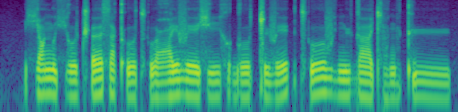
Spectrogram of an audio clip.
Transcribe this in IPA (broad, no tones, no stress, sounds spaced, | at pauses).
ç ɑ ŋ ʊ ç ʊː t͡ʃʼ ɜ s a kʼ ʊː t͡sʼ ʊː ʕ e v eː ɕ iː x ʊ ɡ ʊː ǀ y v e | t͡sʼ ʊː v i̤ ŋ y ɡ aː cʰ a̤ ŋ a̤ kʼ yː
